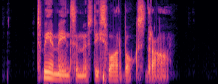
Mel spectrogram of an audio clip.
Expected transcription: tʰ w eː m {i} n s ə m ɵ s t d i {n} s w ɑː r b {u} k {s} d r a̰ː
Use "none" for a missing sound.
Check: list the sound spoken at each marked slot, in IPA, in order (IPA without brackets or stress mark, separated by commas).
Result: ɛ, none, ɔ, s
